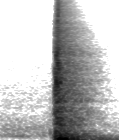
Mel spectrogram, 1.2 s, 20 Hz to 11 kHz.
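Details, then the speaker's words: 1968 VW Double Cab after installing new front door handles and door-to-body seals: one deep, short thump with quick decay and no rattle; the door shuts solidly, sounding like a modern car. "So good. Sounds like a modern car. That's actually one thing I like about later Volkswagens."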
